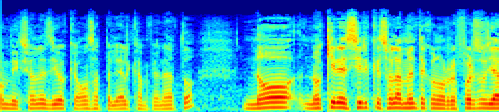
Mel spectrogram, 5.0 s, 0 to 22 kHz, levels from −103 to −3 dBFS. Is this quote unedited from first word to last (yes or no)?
yes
